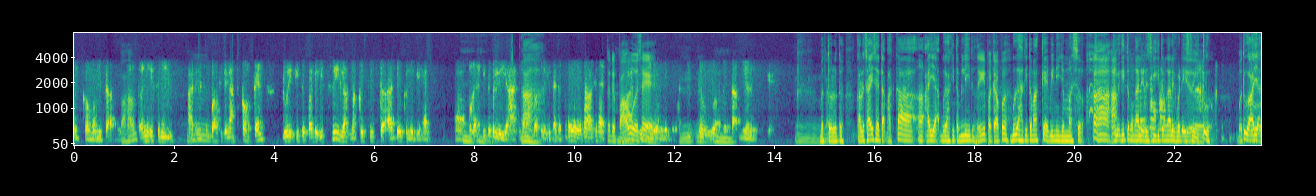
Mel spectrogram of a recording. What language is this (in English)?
Malay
